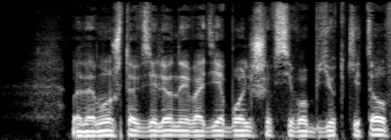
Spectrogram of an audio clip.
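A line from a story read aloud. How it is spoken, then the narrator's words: Plain. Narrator (Russian): ответил Симпсон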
